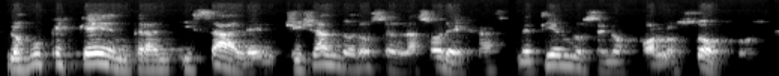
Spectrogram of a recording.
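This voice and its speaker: A man's voice: medium pitch, lively intonation, normal speed, gravelly, lo-fi sound. Exasperated weary office clerk, read by a man. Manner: protesting, pleading.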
